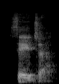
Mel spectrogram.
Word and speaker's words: Saja: want to say my name is pronounced saga saja just so everyone knows thank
